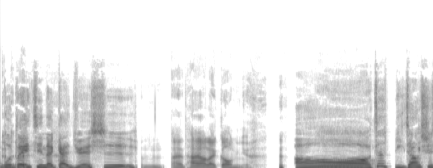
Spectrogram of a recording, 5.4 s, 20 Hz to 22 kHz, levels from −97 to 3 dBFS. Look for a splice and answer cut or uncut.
cut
